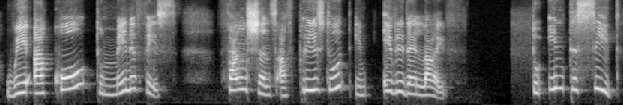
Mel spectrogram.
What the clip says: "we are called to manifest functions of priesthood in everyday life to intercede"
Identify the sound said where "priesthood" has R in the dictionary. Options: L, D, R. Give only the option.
R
